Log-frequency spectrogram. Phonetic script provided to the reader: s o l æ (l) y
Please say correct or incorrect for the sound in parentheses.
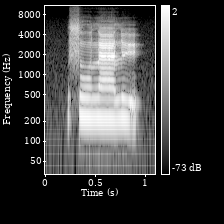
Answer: correct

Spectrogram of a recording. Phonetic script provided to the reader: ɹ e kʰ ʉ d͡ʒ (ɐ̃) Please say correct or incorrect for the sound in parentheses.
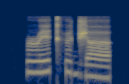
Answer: incorrect: ɐ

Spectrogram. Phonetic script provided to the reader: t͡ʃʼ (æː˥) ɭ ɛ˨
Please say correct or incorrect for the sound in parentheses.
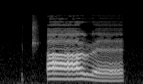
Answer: incorrect: aː˥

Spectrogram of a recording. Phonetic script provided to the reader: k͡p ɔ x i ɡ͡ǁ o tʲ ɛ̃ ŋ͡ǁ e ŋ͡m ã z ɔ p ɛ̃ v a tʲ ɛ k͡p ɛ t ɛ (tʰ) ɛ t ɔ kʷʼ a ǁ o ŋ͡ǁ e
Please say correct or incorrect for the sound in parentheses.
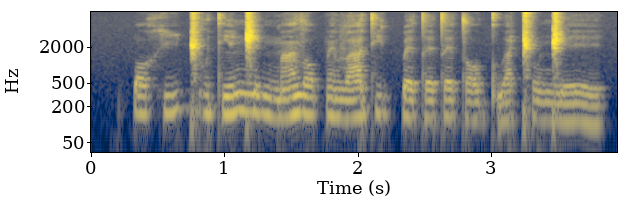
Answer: incorrect: t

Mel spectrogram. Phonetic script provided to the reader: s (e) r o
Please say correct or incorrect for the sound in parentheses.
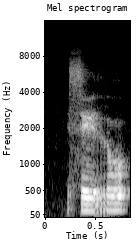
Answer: correct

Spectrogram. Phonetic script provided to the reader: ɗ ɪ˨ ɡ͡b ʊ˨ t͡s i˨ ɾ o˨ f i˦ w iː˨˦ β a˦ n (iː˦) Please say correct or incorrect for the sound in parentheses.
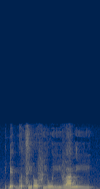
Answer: correct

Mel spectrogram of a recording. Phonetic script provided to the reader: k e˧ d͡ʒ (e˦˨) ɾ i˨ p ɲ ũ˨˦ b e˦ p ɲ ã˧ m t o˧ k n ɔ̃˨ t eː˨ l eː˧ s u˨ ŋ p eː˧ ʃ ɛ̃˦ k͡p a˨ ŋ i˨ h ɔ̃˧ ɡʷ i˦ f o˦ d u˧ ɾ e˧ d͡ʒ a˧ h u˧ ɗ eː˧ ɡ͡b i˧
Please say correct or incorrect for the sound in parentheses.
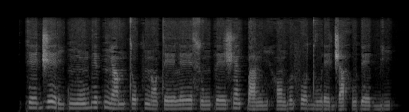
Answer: correct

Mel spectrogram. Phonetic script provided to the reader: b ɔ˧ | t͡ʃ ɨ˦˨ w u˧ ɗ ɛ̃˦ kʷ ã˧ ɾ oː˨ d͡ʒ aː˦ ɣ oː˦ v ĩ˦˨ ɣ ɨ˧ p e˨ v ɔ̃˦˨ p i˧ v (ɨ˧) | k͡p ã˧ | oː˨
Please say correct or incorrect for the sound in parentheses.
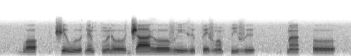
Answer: incorrect: ɨ˨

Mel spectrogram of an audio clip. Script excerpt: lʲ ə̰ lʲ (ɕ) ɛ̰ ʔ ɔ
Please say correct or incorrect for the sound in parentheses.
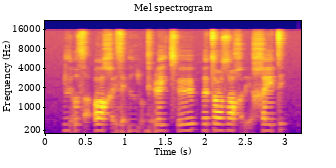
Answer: incorrect: sˤ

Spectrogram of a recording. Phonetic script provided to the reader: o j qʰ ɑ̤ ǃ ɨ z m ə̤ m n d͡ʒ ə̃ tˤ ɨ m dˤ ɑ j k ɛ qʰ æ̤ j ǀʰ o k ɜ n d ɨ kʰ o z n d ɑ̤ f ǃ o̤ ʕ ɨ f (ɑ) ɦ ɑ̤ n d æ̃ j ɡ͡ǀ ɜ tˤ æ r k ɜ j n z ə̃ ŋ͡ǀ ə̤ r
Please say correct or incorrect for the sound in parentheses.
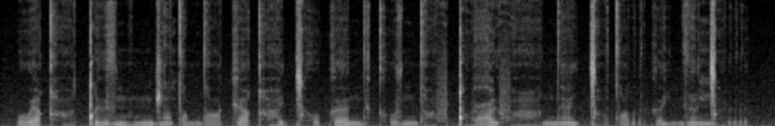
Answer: incorrect: ɑ̤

